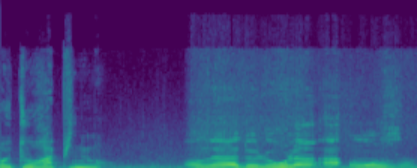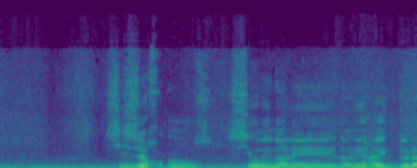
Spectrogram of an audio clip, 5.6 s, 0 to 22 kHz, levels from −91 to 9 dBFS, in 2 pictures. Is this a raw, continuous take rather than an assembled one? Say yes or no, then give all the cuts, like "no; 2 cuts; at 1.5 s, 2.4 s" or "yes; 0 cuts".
yes; 0 cuts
